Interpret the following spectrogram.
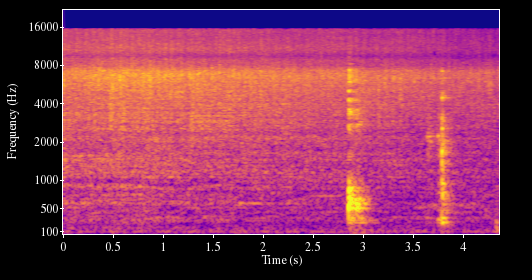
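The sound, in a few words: stirring cooked chicken into spicy masala in a pan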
